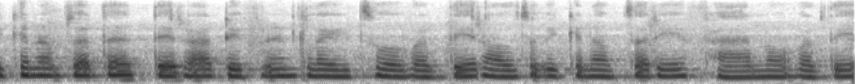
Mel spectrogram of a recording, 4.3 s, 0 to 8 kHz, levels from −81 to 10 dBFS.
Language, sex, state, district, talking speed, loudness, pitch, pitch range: English, female, Chandigarh, Chandigarh, 250 wpm, -14 LUFS, 190 Hz, 180-200 Hz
